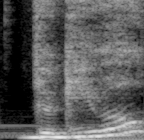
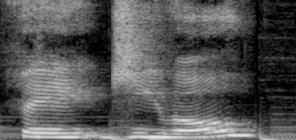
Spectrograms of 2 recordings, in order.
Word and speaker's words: Fajiro: Was that Gagiro? No, it's Fajiro. Fajiro? I'm like, no, like that's not how you say my name.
